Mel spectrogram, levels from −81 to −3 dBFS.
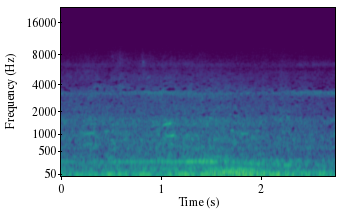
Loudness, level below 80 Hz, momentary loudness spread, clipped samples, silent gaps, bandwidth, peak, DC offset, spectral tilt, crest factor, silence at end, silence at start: -33 LUFS; -34 dBFS; 6 LU; under 0.1%; none; 10.5 kHz; -16 dBFS; under 0.1%; -6 dB/octave; 14 dB; 0 s; 0 s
